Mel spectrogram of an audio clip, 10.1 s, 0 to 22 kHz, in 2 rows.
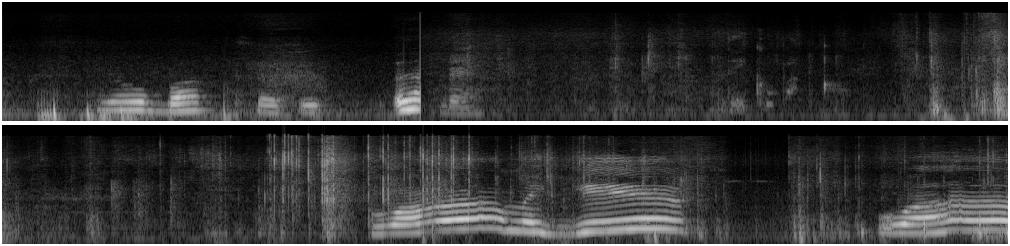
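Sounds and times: wrapping paper crinkling: 4.4s - 10.0s.

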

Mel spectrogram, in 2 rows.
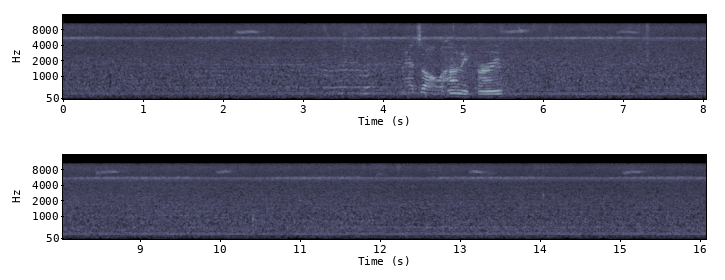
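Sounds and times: bees humming: 1.2s - 16.0s.

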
